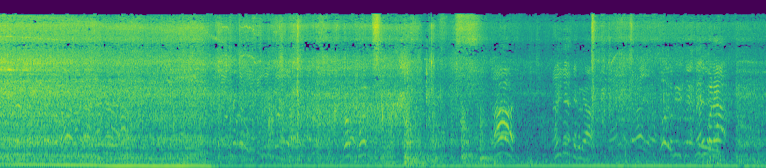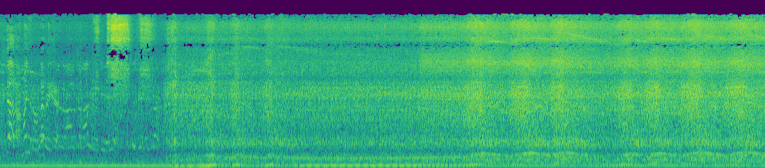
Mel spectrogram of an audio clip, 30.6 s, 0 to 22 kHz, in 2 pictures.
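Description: Hino 500 dump truck's heavy diesel engine running with a deep, steady rumble, loudest in the first few seconds, with the pitch rising and falling at times toward the end, while men shout over it.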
